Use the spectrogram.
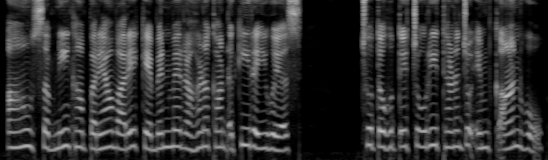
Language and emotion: Sindhi, fearful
